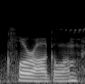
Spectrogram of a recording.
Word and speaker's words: Chlorogalum: So back to the soap plant, the chlorogalum, or chlorogalum, if that's how you want to pronounce it.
